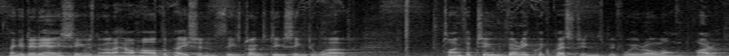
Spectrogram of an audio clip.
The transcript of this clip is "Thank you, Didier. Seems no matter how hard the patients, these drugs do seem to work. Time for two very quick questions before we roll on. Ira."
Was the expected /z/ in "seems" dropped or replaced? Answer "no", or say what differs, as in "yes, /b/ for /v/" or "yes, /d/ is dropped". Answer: no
